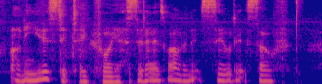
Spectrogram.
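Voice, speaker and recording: A woman talks at a moderate pace with a very deep, low voice. Her delivery is somewhat breathy. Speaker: craft youtuber. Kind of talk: crafting tutorial. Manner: halting, many fillers.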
